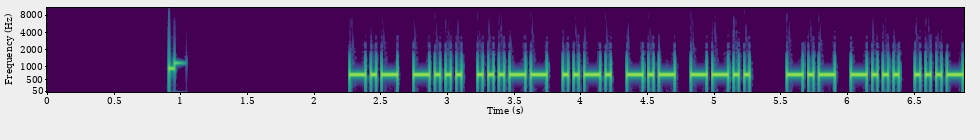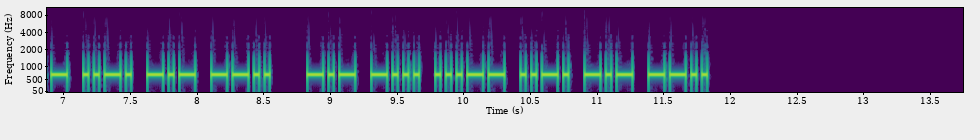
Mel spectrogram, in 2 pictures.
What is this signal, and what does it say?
Morse code, heard as a keyed tone, about 30 wpm, 700 Hz. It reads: KB3FKZ KB3FKZ KB3FKZ
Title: USA Call Signs Repeated 3x 30wpm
